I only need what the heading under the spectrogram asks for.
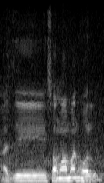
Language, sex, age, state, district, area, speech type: Assamese, male, 30-45, Assam, Nalbari, rural, spontaneous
